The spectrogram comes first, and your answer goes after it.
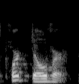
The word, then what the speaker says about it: Port Dover: And yeah, it's now it's Port Dover. It rhymes with Port Hope. No, it doesn't rhyme at all.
